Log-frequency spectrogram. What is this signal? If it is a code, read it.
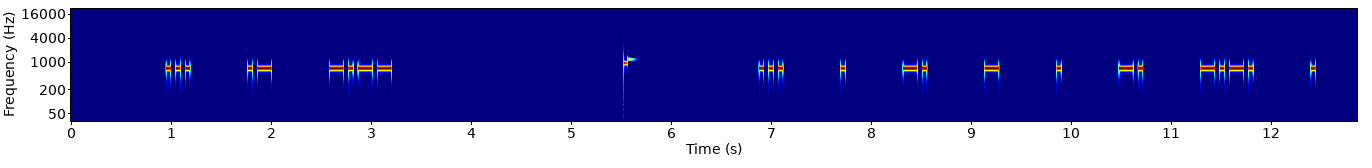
Morse code, heard as a keyed tone, about 25 wpm, spaced as for 12 wpm, 700 Hz. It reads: SAY SENTENCE
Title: 4x Character Spacing - Top 200 Words - 25wpm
